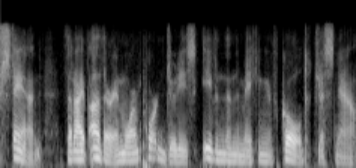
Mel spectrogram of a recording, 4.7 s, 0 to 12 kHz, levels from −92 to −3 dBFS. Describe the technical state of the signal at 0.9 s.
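At 0.9 s the speech carries AMR wideband (HD Voice) codec damage, present across the whole clip rather than at that instant alone. The sound is heavily rough and raspy, which fits AMR-WB running at its lowest rate of about 6.6 kbit/s. At that rate the pulse-driven vocal tract model has too few bits to track the excitation faithfully, leaving a buzzy, grainy texture. Nothing is present above 7.5 kHz.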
